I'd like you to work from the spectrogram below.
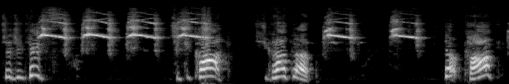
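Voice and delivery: high-pitched yelled outburst; screaming. Real, not acted. Streamer screaming silly insults on a live stream, high yell. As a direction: yell it out in short, high bursts. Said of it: "I was screaming cock really loud".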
